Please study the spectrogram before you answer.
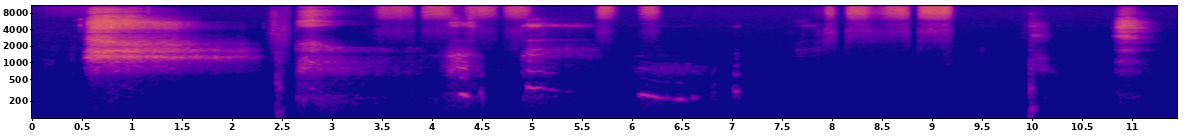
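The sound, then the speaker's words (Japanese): Deep breathing: a few slow, breathy inhales and exhales, some with faint voiced sighing, separated by short pauses and fairly quiet overall. “とりあえず終わった区切りに深呼吸深呼吸。”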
